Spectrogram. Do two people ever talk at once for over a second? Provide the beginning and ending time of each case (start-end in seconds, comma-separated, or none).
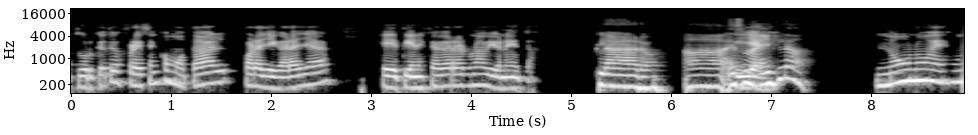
none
